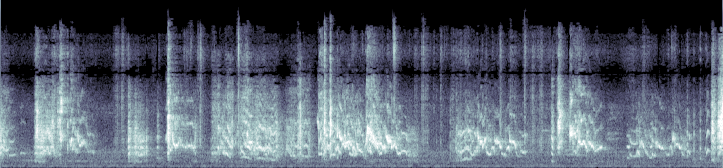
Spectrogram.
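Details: A caged pet budgie chatters in a small room, running rapid, raspy warbles and clicks into nearly continuous babble with a few short gaps, low hum behind.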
